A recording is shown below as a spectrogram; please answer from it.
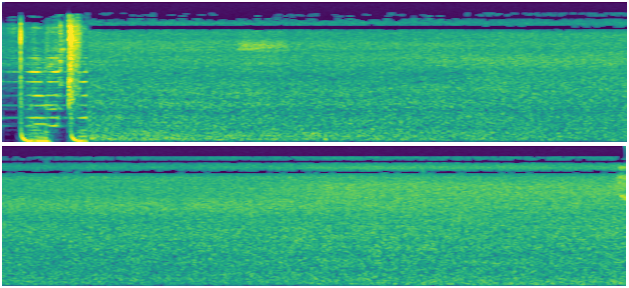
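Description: Ocean surf breaking on a sandy beach: a steady, even rush of waves. An electronic dance music track cuts off in the first second.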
